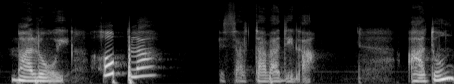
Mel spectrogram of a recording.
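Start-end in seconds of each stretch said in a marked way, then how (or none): 1.0-1.4 high playful hop sound; very high chirpy opla; chick opla. Acted. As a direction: toss it off like a leap. Chick jumps.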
